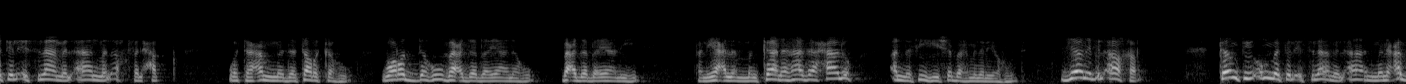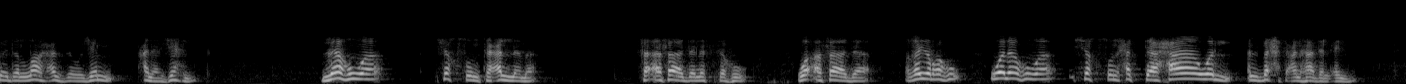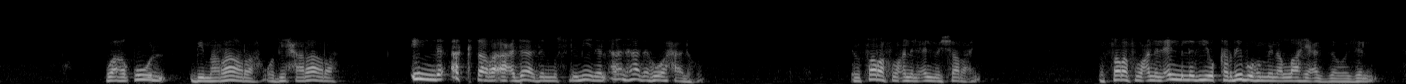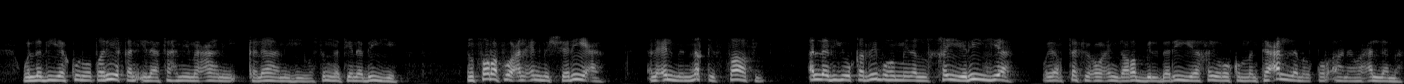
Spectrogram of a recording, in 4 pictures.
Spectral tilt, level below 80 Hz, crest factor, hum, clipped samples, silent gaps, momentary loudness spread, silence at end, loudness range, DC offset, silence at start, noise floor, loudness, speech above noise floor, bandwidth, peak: -7 dB/octave; -74 dBFS; 18 dB; none; under 0.1%; none; 12 LU; 0 s; 5 LU; under 0.1%; 0 s; -71 dBFS; -29 LUFS; 43 dB; 3.9 kHz; -10 dBFS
